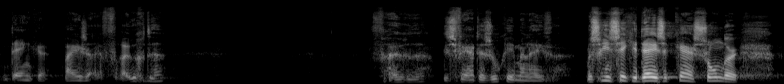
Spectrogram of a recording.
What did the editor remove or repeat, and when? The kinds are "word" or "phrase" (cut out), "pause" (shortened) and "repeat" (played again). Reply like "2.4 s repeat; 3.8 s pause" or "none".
4.3 s pause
